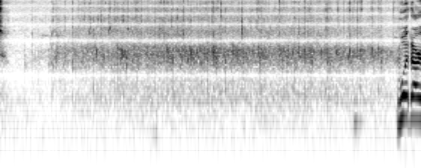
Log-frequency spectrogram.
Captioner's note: applause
